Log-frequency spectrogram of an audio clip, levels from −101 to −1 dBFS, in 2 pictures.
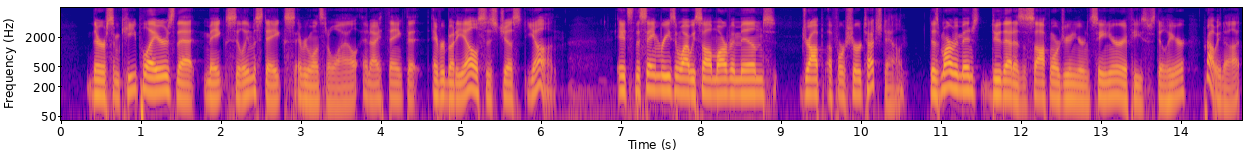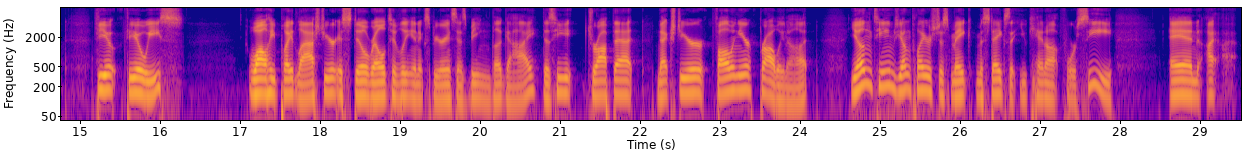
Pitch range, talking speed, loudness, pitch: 115-150 Hz, 190 wpm, -27 LUFS, 130 Hz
